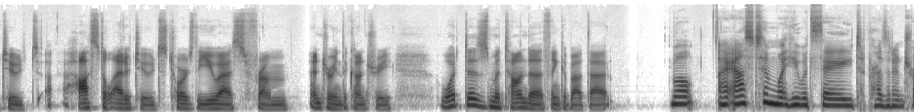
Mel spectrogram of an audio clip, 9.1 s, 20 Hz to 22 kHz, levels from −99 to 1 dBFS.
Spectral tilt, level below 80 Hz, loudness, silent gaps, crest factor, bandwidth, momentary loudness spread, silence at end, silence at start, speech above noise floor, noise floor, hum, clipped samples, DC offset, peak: -5 dB/octave; -70 dBFS; -24 LUFS; none; 20 dB; 19 kHz; 10 LU; 0 s; 0 s; 46 dB; -70 dBFS; none; under 0.1%; under 0.1%; -4 dBFS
